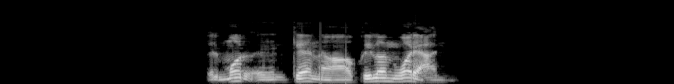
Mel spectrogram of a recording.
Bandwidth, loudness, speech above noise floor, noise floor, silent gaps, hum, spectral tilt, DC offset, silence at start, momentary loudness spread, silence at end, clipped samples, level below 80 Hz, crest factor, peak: 7.2 kHz; -14 LUFS; 76 dB; -90 dBFS; none; none; -7.5 dB/octave; under 0.1%; 2.1 s; 10 LU; 2.3 s; under 0.1%; -60 dBFS; 18 dB; 0 dBFS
